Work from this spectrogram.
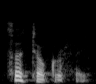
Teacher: In fact, the stress now, the main stress is on the second vowel, the one that was unstressed in photograph. For photography, the o vowel is stressed and it's pronounced o, not schwa.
